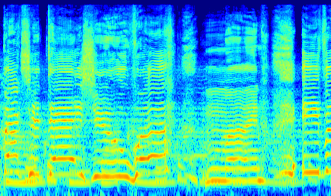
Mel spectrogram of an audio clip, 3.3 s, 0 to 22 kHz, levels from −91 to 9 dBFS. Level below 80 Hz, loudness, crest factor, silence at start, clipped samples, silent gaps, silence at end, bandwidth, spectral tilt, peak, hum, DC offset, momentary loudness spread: -62 dBFS; -18 LUFS; 16 dB; 0 s; under 0.1%; none; 0 s; over 20 kHz; -2 dB/octave; -4 dBFS; none; under 0.1%; 6 LU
